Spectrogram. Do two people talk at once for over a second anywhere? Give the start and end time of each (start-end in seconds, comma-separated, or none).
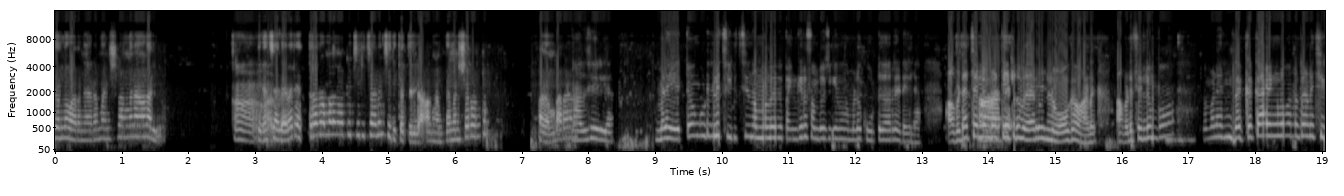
none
